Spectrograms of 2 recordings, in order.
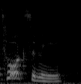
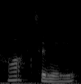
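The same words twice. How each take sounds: First: Talk has a strong Brooklyn vowel sound. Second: Talk has a neutral, standard vowel sound. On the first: This is how the speaker naturally talks. "I literally say talk. Anybody from Brooklyn say talk" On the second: The speaker code switches so others understand. "I gotta say"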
